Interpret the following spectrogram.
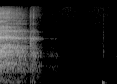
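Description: A man's sigh, one breathy exhale of about a second, in frustration at a test that still fails. A single soft click follows at the very end.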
